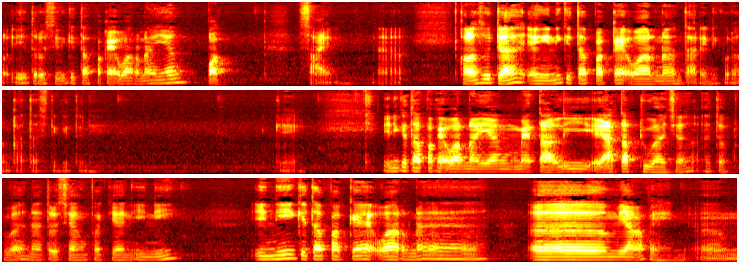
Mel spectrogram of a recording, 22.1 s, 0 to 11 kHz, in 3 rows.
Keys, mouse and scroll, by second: 2.0 click, 2.3 Tab, 2.5 middle click, 2.8-3.4 scroll down 3, 3.1 middle click, 3.4 middle click, 3.7 shift+middle click, 4.0 shift+middle click, 4.6 right click, 4.8 shift+middle click, 5.1 scroll up 2, 5.3 middle click, 5.5 shift+middle click, 6.2 g, 7.1 Tab, 7.5 click, 8.5 g, 9.8 Tab, 10.5 click, 13.1 scroll down 3, 13.3 middle click, 13.9 scroll up 1, 14.1 middle click, 14.4 Tab, 14.5 middle click, 14.9 Tab, 15.6 right click, 15.7 Tab, 16.5 middle click, 17.2 KP_1, 17.8-18.5 scroll up 2, 19.0 c, 21.3 middle click, 21.6 scroll down 1, 21.7 shift+middle click.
